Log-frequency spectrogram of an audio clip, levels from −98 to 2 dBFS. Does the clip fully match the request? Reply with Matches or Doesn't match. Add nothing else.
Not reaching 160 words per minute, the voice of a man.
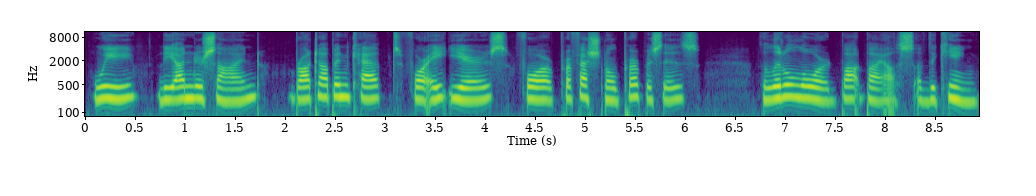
Doesn't match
